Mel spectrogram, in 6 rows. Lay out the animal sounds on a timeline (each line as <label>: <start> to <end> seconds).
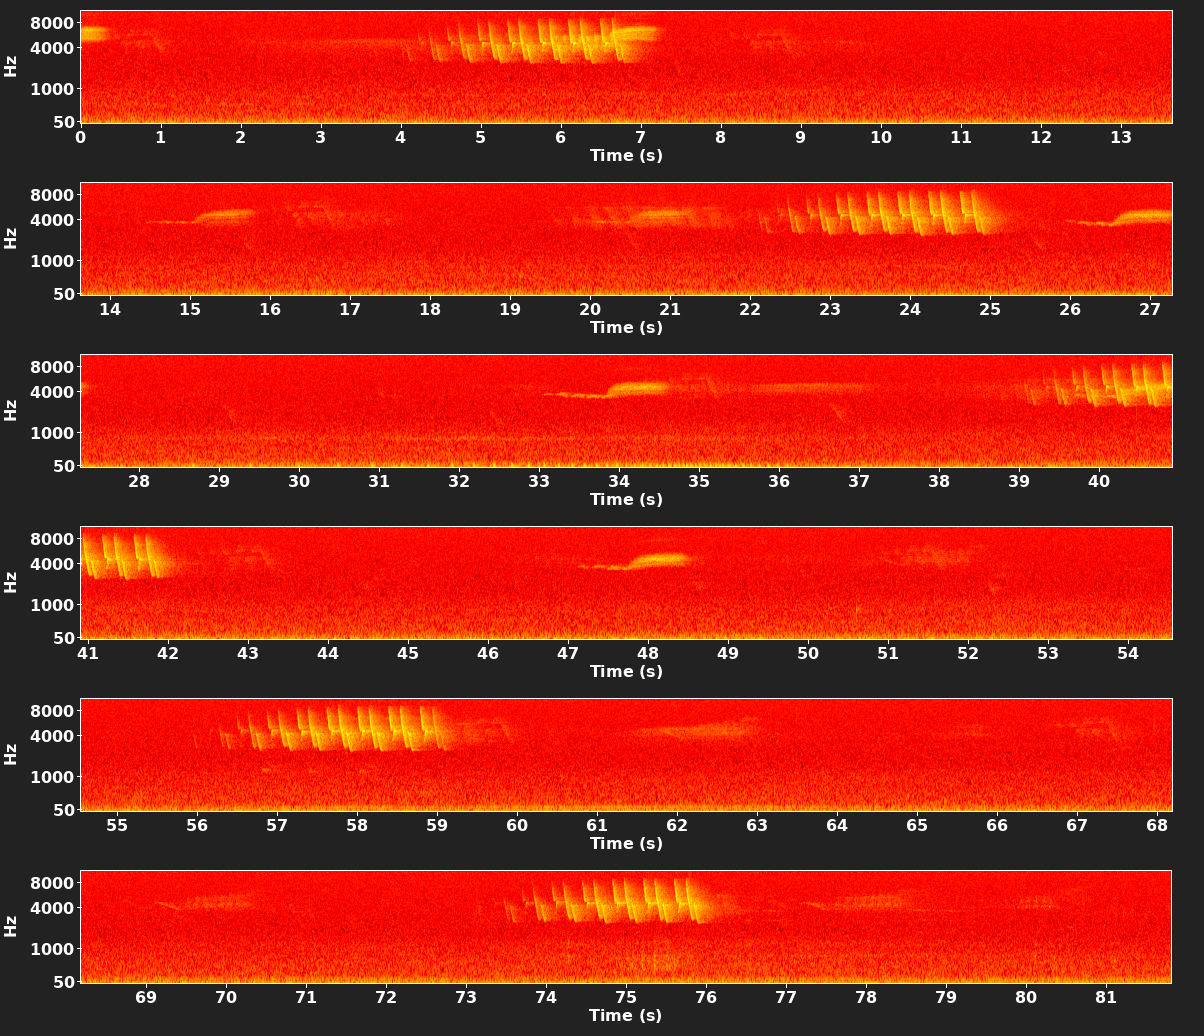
Chestnut-sided Warbler (Setophaga pensylvanica): 0.2 to 1.1 seconds
Pine Warbler (Setophaga pinus): 2.1 to 4.2 seconds
Ovenbird (Seiurus aurocapilla): 3.9 to 7.3 seconds
Black-throated Blue Warbler (Setophaga caerulescens): 5.8 to 7.2 seconds
Chestnut-sided Warbler (Setophaga pensylvanica): 8.1 to 9.0 seconds
Black-throated Blue Warbler (Setophaga caerulescens): 14.3 to 15.9 seconds
Chestnut-sided Warbler (Setophaga pensylvanica): 15.9 to 16.8 seconds
Ovenbird (Seiurus aurocapilla): 19.4 to 25.2 seconds
Black-throated Blue Warbler (Setophaga caerulescens): 19.4 to 21.3 seconds
Black-throated Blue Warbler (Setophaga caerulescens): 25.6 to 27.4 seconds
Black-throated Blue Warbler (Setophaga caerulescens): 32.9 to 34.7 seconds
Chestnut-sided Warbler (Setophaga pensylvanica): 34.2 to 35.4 seconds
Pine Warbler (Setophaga pinus): 35.3 to 37.2 seconds
Ovenbird (Seiurus aurocapilla): 38.9 to 42.1 seconds
Chestnut-sided Warbler (Setophaga pensylvanica): 42.4 to 43.3 seconds
Black-throated Blue Warbler (Setophaga caerulescens): 46.9 to 48.7 seconds
Black-throated Blue Warbler (Setophaga caerulescens): 50.4 to 52.2 seconds
Ovenbird (Seiurus aurocapilla): 55.9 to 59.2 seconds
Chestnut-sided Warbler (Setophaga pensylvanica): 59.1 to 60.0 seconds
Black-throated Blue Warbler (Setophaga caerulescens): 61.1 to 63.1 seconds
Chestnut-sided Warbler (Setophaga pensylvanica): 66.7 to 67.6 seconds
Black-throated Blue Warbler (Setophaga caerulescens): 69.0 to 70.4 seconds
Ovenbird (Seiurus aurocapilla): 73.0 to 76.2 seconds
Black-throated Blue Warbler (Setophaga caerulescens): 77.0 to 78.6 seconds
Black-throated Blue Warbler (Setophaga caerulescens): 79.4 to 80.9 seconds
